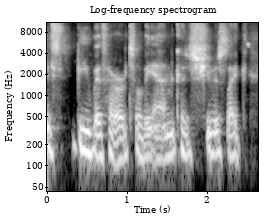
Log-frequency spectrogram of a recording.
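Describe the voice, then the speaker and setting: A woman speaks at a moderate pace. Her tone is dark and mellow, with vocal fry. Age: 70s. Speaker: meditation participant. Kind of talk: casual chat.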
